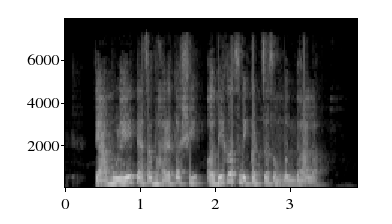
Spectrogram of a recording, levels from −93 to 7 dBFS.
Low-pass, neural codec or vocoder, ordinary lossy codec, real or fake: 7.2 kHz; none; MP3, 48 kbps; real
